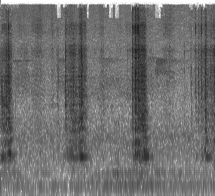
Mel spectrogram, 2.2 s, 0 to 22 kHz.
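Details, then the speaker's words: 2010 Nissan Altima front wheel turned slowly by hand during a strut and link replacement: intermittent raspy metal grinding bursts. It sounds horrible but is only the thin sheet-metal backing plate (dust shield) rubbing the rotor. "you can hear that grinding sound that sounds really horrible but really all that is is that's this metal backing plate right here which is referred to uh oftentimes as a dust shield"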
